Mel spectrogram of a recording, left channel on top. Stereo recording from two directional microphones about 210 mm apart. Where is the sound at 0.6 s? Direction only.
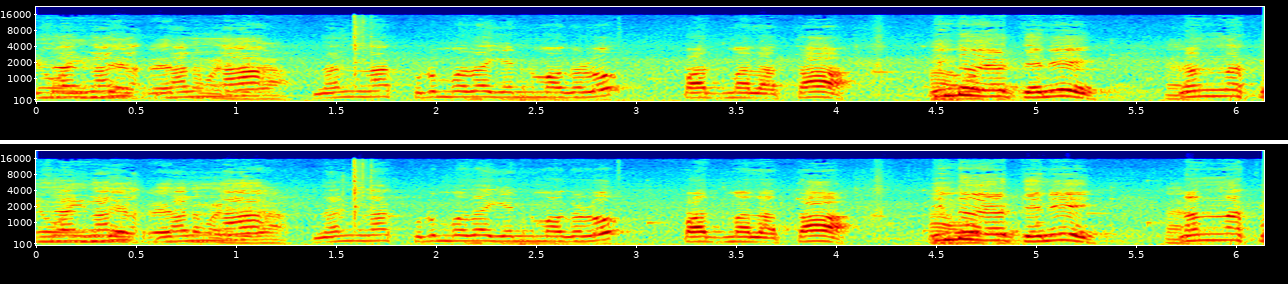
10° right (ahead or behind).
